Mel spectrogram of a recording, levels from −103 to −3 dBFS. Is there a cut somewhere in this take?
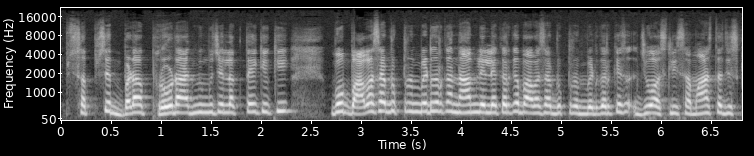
no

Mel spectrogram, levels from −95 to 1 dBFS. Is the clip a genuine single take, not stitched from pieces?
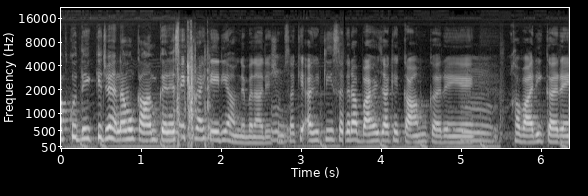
no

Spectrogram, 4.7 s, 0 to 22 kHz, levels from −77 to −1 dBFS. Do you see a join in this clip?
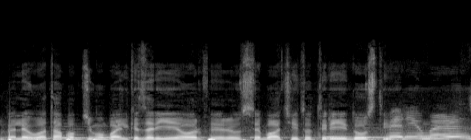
yes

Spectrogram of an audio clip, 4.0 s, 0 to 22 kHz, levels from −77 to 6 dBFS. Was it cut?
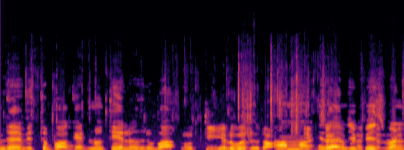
no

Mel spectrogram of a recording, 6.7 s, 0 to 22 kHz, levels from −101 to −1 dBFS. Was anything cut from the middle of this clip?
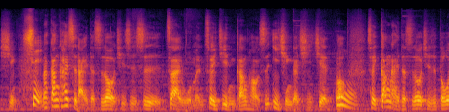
no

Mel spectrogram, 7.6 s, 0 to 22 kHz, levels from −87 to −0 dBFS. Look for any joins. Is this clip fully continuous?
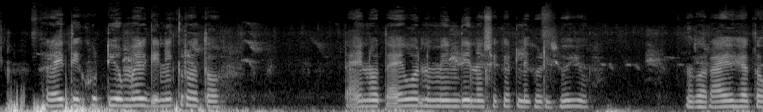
yes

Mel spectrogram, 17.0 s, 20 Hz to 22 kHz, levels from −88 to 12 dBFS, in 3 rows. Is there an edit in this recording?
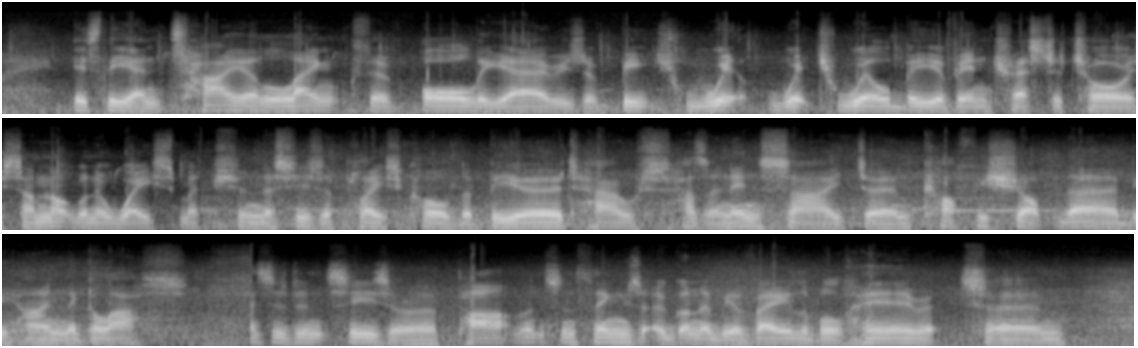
yes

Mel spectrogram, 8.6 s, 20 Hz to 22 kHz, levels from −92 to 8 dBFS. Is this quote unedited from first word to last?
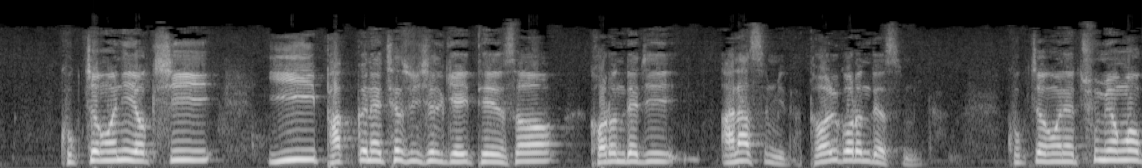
no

